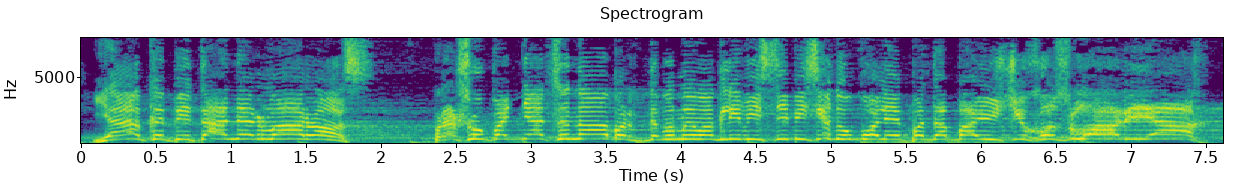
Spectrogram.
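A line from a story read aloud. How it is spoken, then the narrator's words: Roaring over blizzard. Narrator (Russian): Проревел, перекрывая вой метели, толстяк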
